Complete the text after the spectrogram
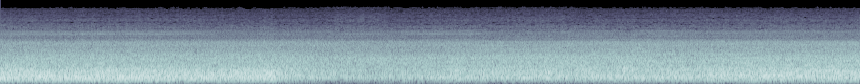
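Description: A motorcycle engine hums steadily underneath.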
